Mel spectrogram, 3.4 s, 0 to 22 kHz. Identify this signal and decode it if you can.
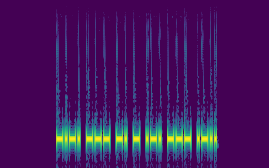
Morse code, heard as a keyed tone, about 46 wpm, 700 Hz. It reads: CONTROL
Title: Sentences from Top 1200 Words - New Word Drill Alt - 45wpm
